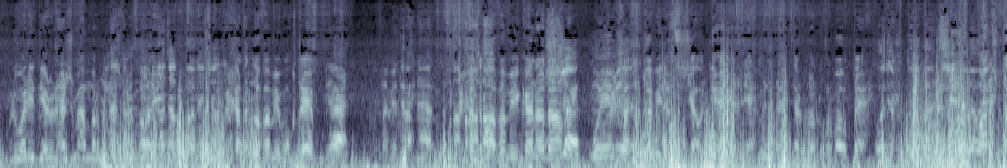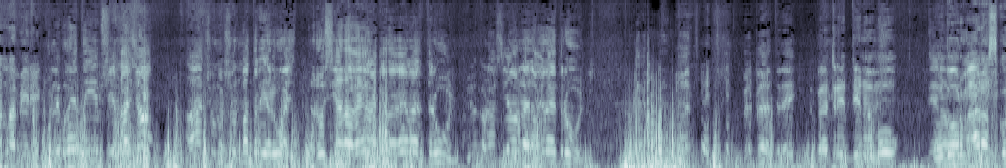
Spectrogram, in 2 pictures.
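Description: Men talk with animation close by, outdoors.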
